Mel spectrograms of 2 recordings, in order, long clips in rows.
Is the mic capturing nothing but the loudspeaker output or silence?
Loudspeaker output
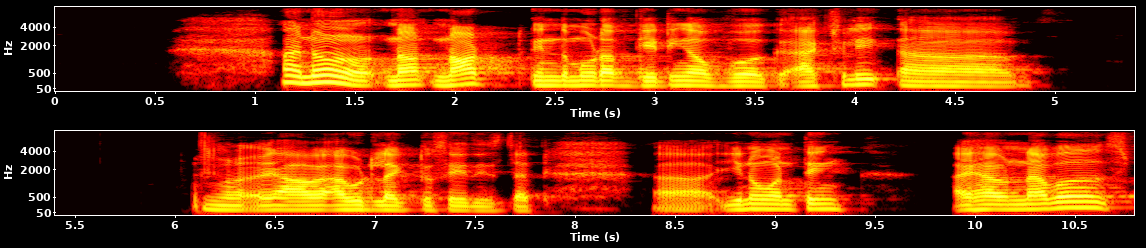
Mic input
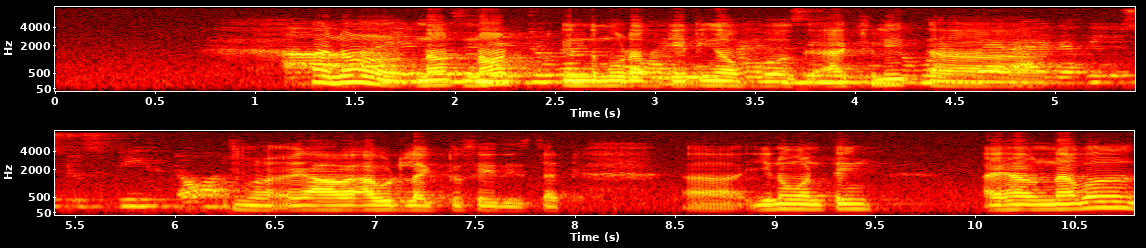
No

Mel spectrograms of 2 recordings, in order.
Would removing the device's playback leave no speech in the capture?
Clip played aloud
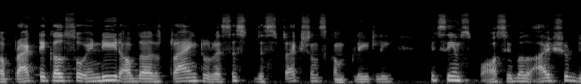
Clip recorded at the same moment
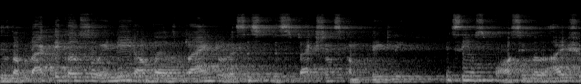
Yes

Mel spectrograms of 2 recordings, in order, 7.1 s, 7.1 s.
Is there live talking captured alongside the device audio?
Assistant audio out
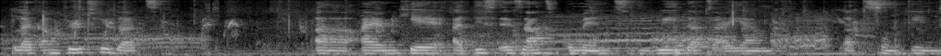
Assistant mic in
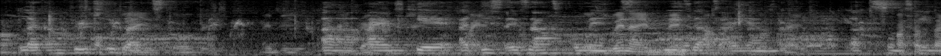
Yes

